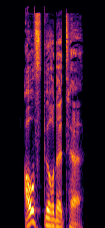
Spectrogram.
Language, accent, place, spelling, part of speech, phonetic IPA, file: German, Germany, Berlin, aufbürdete, verb, [ˈaʊ̯fˌbʏʁdətə], De-aufbürdete.ogg
- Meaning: inflection of aufbürden: 1. first/third-person singular dependent preterite 2. first/third-person singular dependent subjunctive II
